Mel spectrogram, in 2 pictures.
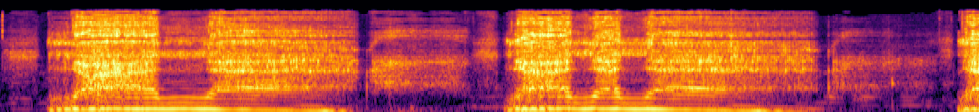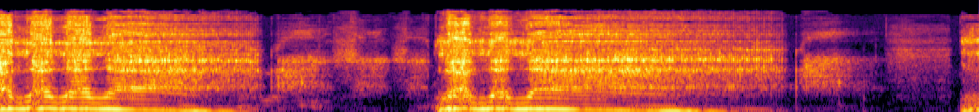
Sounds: dog growling

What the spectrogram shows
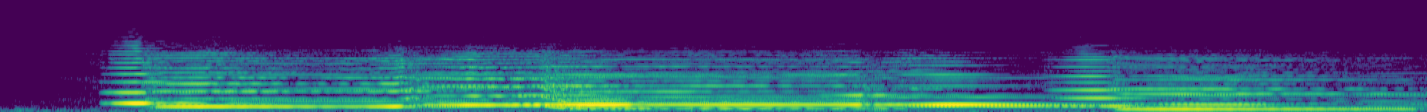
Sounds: music, musical instrument, cello

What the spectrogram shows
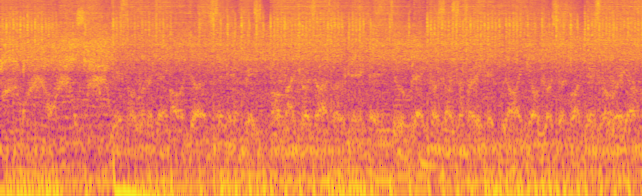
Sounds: pop music, soundtrack music, music

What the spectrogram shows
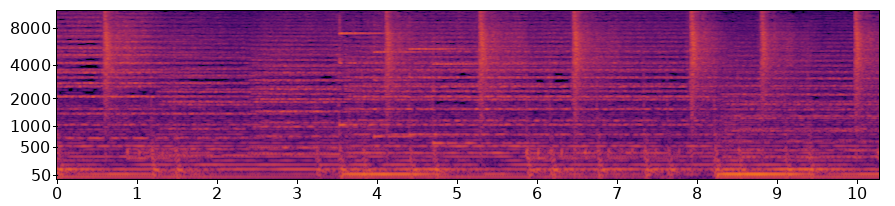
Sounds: music

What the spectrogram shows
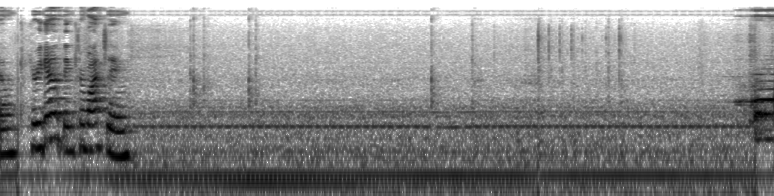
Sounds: music, speech

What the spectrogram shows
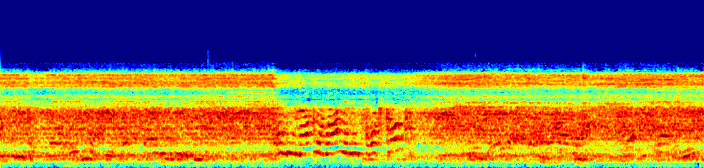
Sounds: speech, radio

